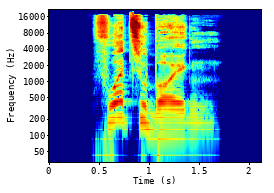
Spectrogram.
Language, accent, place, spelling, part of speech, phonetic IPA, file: German, Germany, Berlin, vorzubeugen, verb, [ˈfoːɐ̯t͡suˌbɔɪ̯ɡn̩], De-vorzubeugen.ogg
- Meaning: zu-infinitive of vorbeugen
